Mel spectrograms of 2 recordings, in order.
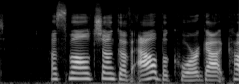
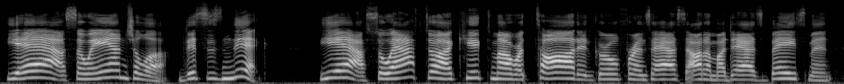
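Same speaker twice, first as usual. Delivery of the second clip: put-on high, nasal, thick New England accent, louder; mock Nick, New England accent; 4 dB louder than usual. Lori mocking Nick's voicemail to Angela, thick New England accent. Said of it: "making her voice high-pitched and nasal and putting on her thickest New England accent".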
